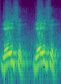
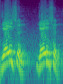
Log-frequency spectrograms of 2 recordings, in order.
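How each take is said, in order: No difference in how they are said.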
